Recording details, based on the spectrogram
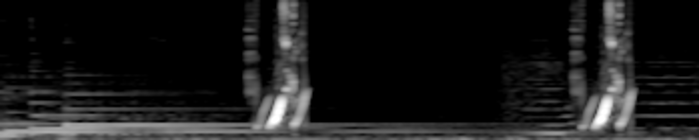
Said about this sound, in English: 嗯，这又是什么声音？哦，原来是一只金鱼在冒泡泡。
